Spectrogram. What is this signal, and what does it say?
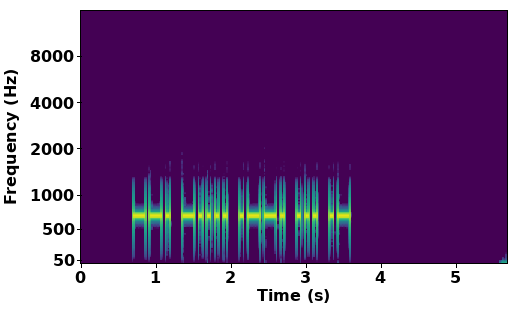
Morse code, heard as a keyed tone, about 22 wpm, 700 Hz. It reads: G6PSA
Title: DXCC-100 Call Signs - 5 Characters - 22wpm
